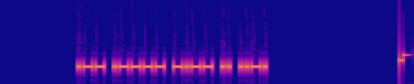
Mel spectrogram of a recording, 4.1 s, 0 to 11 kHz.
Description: Morse code, heard as a keyed tone, about 40 wpm, 700 Hz. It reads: W1YIF
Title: USA Call Signs - 5 Characters - 2x Character Spacing - 40wpm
